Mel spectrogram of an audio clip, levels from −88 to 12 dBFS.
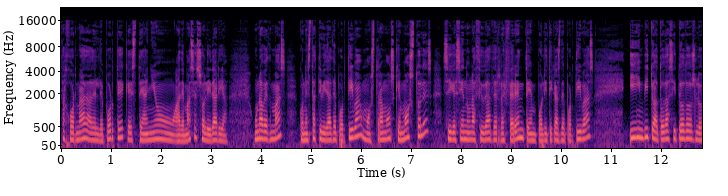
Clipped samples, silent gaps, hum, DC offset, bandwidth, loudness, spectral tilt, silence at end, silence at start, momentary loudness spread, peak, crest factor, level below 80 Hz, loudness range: under 0.1%; none; none; under 0.1%; 16.5 kHz; -24 LUFS; -5.5 dB/octave; 0 s; 0 s; 7 LU; -8 dBFS; 16 dB; -48 dBFS; 1 LU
